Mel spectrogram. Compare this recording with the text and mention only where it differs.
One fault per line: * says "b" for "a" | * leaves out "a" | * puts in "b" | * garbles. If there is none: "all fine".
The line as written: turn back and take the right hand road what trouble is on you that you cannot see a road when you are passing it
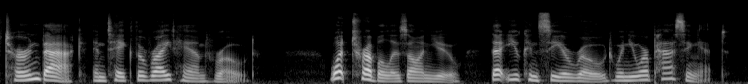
* says "can" for "cannot"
